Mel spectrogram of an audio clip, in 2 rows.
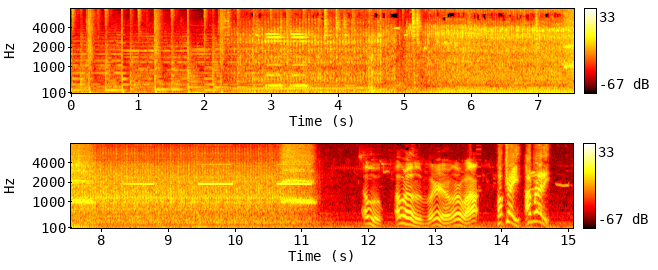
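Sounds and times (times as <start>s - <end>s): vehicle engine running: 2.0s - 14.1s
reversing beeper: 7.2s - 11.3s.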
